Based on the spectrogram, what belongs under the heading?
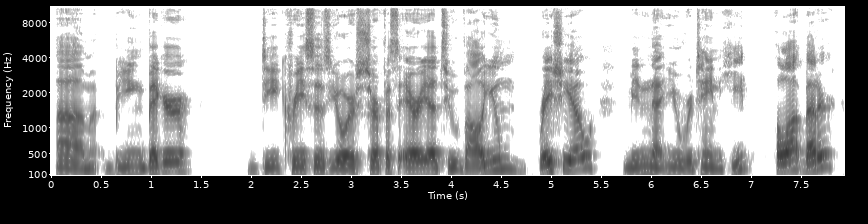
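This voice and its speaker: A man co-hosting a podcast, explaining things in a loose, informal way and filling pauses with many ums, uhs and likes. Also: mid-range voice, lively intonation. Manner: rambling, many ums and uhs, self-correcting; loose and informal, uses "like" often. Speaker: podcast co-host explaining paleontology. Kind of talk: casual educational podcast chat.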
